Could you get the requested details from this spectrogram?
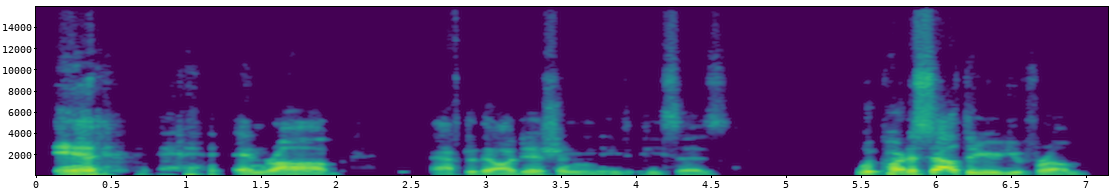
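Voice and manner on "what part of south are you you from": pitched up and loud, then dropping at the end; retold eager question. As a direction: voice a director's keen question after an audition. Director quizzes auditioning actor, retold.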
